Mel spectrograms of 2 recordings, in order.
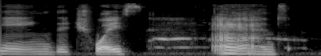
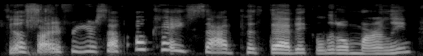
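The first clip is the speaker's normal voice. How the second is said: much higher, sing-song and sarcastic; mocking self-talk; 6 semitones higher, faster than usual. Mocking her own pity party, high and sarcastic. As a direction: tease yourself like a scornful big sister. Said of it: "I say".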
